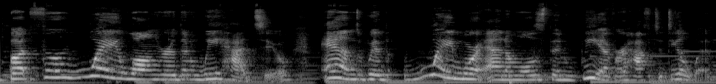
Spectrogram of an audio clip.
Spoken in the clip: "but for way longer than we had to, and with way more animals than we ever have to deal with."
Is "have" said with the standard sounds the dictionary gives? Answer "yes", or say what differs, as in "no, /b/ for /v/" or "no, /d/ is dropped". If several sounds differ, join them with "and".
no, /f/ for /v/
